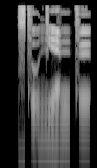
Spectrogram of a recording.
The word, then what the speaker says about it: Студенты: Студенты. Students. Студенты. The stress is on the first syllable.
